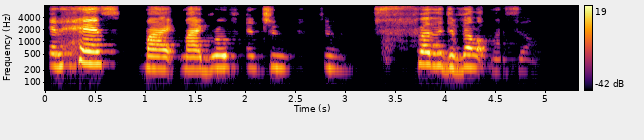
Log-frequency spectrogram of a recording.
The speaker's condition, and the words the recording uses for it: Stuttering. I still stutter, and I had to learn basically how to live my life over again.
